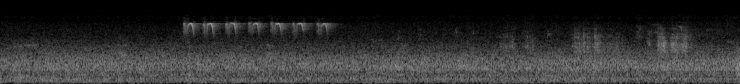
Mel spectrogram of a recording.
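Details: Eurasian blue tits on a walk at La Guardia, Toledo, Spain, 1 August 2020: a quick run of about seven very high, thin notes, then faint scratchy chatter over steady hiss.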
